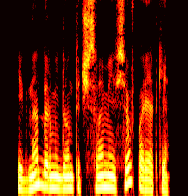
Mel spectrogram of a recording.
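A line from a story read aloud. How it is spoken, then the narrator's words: Near-whispered question. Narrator (Russian): почти шепотом спросил Бренников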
